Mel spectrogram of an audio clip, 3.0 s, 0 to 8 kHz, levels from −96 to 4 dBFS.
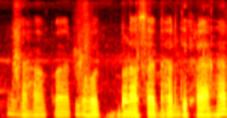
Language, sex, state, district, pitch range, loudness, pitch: Hindi, male, Chhattisgarh, Balrampur, 90-95 Hz, -20 LUFS, 90 Hz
